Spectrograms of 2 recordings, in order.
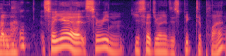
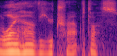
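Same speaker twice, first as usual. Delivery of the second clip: very deep voice, much lower; 3 semitones lower, 3 dB quieter than usual. Voicing the prisoners who all speak as one, in a very deep voice. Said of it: "very um, deep voice that says".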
